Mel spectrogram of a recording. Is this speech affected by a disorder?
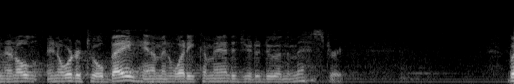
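No.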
